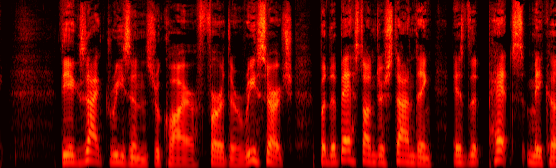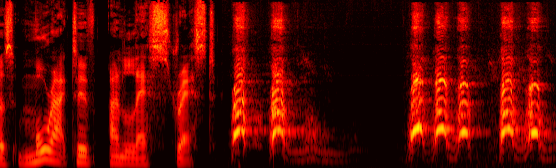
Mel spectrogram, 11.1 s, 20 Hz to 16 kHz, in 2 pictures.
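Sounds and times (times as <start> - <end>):
speech: 0.6 - 7.8
small dog yapping with high-pitched barks: 7.8 - 9.0, 9.6 - 11.1.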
